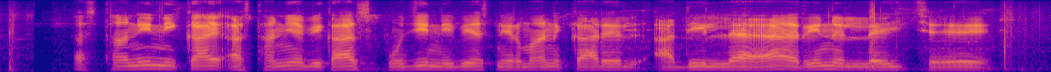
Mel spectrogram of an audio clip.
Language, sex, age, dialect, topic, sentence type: Maithili, male, 31-35, Eastern / Thethi, banking, statement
